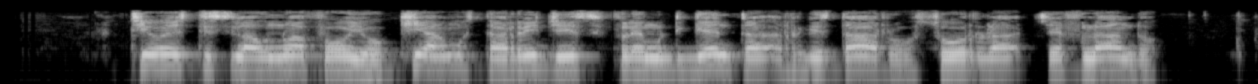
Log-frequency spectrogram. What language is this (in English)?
Esperanto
